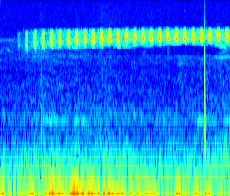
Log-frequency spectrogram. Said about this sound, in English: But confirming the sound on this lovely spring day thrilled me to the marrow by knowing I'd heard for the first time this year the song of a chipping sparrow.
